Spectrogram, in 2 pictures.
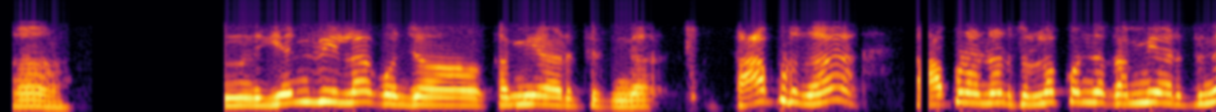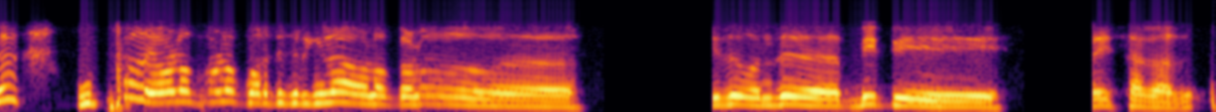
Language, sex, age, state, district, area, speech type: Tamil, male, 45-60, Tamil Nadu, Tiruchirappalli, rural, conversation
